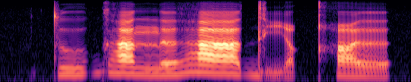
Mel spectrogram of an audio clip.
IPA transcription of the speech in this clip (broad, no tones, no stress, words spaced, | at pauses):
tu ɡʱanəɦaː dḭ qʰə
